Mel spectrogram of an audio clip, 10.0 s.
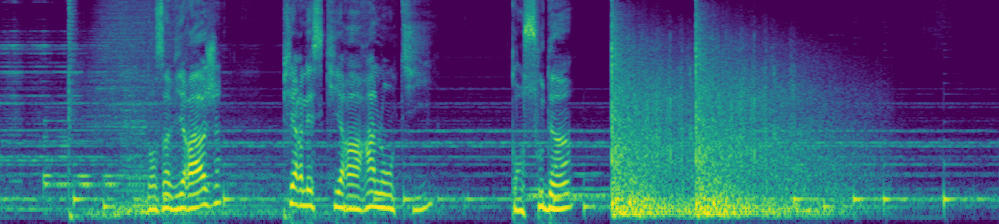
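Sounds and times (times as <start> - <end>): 
speech: 0.4 - 4.4, 5.1 - 5.9
shotgun blasts of buckshot fired at a shepherd: 6.1 - 8.4.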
